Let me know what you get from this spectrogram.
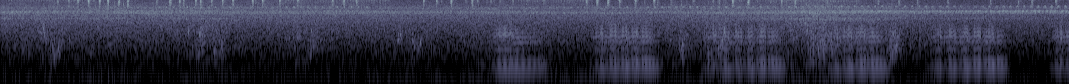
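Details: At a lake, an American bullfrog gives a run of deep, resonant, buzzy notes, roughly one per second in the second half. Softer calls come earlier, over continuous high-pitched insect clicking and a faint low hum.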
